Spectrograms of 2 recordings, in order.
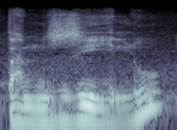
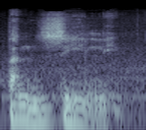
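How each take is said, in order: First: The word ends in a 'u' vowel. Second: The word ends in an 'i' vowel. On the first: "bisa dibaca tanzilu" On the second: "bisa juga dibaca tanzili"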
